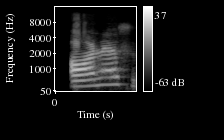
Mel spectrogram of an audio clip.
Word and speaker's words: honest: que comience con h pero esta H es muda esta H no no suena no tiene ningún sonido al pronunciarla por ejemplo an honor an Hour an honest Man honor con qué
